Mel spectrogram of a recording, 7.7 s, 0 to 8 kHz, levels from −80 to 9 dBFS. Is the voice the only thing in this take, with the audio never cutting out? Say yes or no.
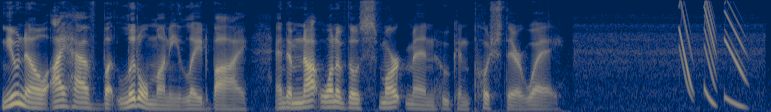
no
